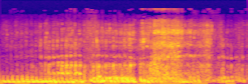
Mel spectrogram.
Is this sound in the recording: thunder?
no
